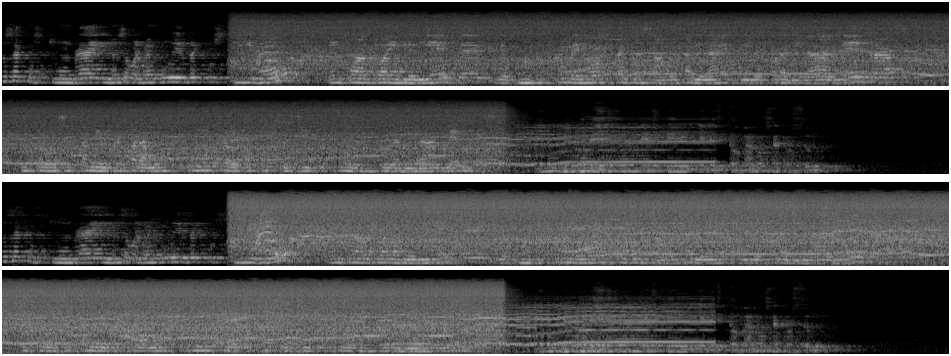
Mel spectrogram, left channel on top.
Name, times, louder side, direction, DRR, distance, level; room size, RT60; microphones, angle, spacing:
voice 1, 0.0-9.1 9.6-14.4, left 2 dB, 80° left, -3 dB, 1.6 m, -32 dB
sound 1, 2.2-14.5, right 8 dB, 60° right, 0.8 m, -28 dB
sound 2, 5.5-16.6, right 5 dB, 30° right, 0.4 m, -33 dB
voice 2, 14.8-17.6, equal, 15° right, -4 dB, 3.4 m, -36 dB
16.5 x 10.5 x 5.6 m, 1.2 s
head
